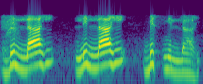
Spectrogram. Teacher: اللہ عز و جل کے لام سے پہلے اگر حرف کے نیچے زیر آ جائے تو یقیناً اللہ عز و جل کے لام کو باریک پڑھیں گے، باللہ، للہ، بسم اللہ.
